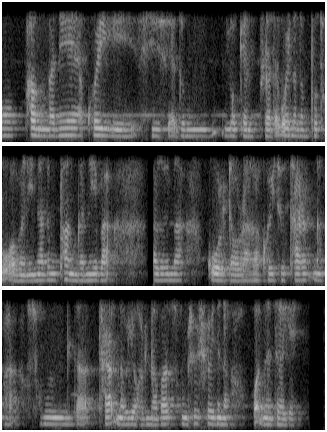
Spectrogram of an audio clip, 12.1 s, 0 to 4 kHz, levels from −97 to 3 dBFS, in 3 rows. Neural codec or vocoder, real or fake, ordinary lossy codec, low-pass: none; real; none; 3.6 kHz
